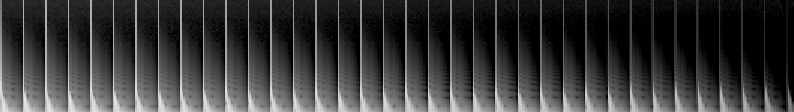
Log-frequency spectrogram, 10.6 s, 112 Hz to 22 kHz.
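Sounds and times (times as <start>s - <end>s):
electronic kick drum: 0.0s - 10.5s.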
